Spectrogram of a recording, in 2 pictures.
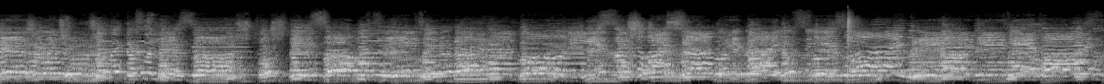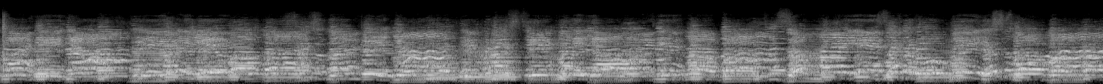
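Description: Music: a Russian folk-style song sung to garmon (Russian button accordion) accompaniment, with a steady beat.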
